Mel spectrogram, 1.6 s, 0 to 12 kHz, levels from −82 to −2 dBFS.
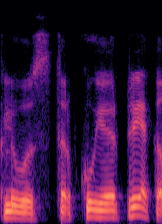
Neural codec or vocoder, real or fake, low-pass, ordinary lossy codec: none; real; 7.2 kHz; Opus, 16 kbps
